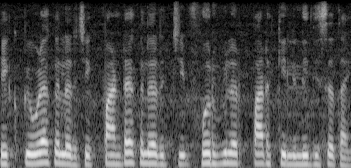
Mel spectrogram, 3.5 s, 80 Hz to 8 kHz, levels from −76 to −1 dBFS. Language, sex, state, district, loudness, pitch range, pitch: Marathi, male, Maharashtra, Chandrapur, -16 LUFS, 155-170 Hz, 160 Hz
